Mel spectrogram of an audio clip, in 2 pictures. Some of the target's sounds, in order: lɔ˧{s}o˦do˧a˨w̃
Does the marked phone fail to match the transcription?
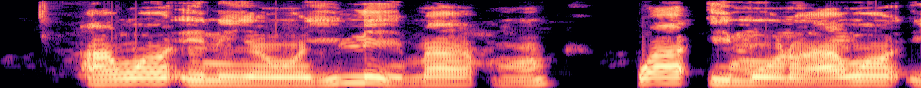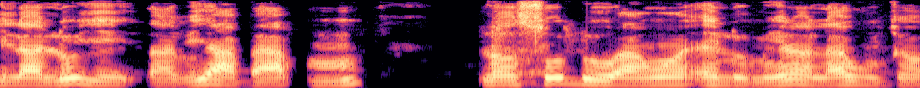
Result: no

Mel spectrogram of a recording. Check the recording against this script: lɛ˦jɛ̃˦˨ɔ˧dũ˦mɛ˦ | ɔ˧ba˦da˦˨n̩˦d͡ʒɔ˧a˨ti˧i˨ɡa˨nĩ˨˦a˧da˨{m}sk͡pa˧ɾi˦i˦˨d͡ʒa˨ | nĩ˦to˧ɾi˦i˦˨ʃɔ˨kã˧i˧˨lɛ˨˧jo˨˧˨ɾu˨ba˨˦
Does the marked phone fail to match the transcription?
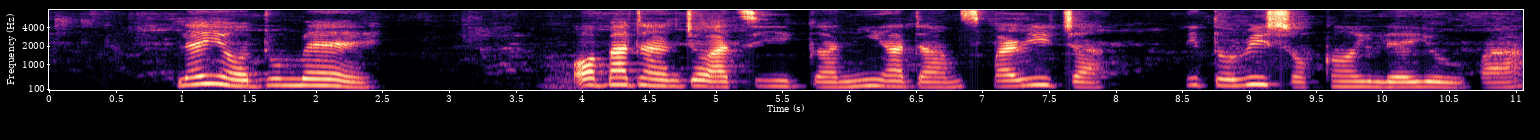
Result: no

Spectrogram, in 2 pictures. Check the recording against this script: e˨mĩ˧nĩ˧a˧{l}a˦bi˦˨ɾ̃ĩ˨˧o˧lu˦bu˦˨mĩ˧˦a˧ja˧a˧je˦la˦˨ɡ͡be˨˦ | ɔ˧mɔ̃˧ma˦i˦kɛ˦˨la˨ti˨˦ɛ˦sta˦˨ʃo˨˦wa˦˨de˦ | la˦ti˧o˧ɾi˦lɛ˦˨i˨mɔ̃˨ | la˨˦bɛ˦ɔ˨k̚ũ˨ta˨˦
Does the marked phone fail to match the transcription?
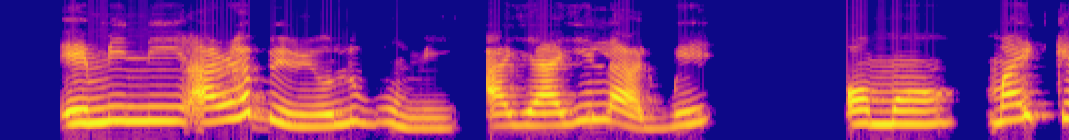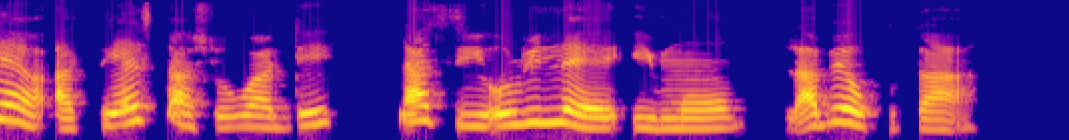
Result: yes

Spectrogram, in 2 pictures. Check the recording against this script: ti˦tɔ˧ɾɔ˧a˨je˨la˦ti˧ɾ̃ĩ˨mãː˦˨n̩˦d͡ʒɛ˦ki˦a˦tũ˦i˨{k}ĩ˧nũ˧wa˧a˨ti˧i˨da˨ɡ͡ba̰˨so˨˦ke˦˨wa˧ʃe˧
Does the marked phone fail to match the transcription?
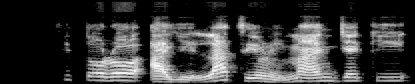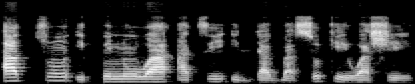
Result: yes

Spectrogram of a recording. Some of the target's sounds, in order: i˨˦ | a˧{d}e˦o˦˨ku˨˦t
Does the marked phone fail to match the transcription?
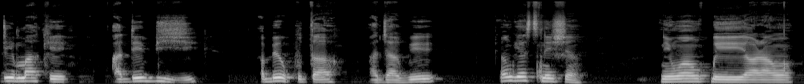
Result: yes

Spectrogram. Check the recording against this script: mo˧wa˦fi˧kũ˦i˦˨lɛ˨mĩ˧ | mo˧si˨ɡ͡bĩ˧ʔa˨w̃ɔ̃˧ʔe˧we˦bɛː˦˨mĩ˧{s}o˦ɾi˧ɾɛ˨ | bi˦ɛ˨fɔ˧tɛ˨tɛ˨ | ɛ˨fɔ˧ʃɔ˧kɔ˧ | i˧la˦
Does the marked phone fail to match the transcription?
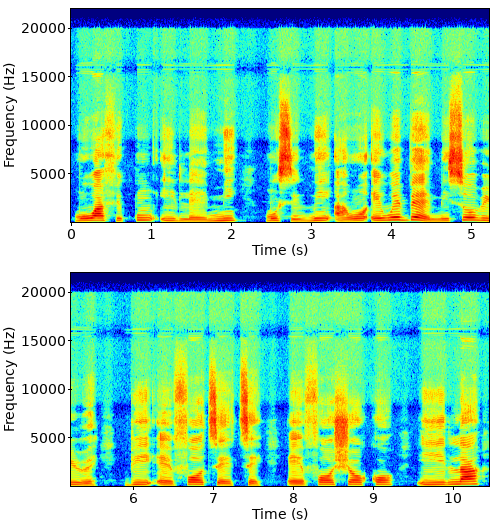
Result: no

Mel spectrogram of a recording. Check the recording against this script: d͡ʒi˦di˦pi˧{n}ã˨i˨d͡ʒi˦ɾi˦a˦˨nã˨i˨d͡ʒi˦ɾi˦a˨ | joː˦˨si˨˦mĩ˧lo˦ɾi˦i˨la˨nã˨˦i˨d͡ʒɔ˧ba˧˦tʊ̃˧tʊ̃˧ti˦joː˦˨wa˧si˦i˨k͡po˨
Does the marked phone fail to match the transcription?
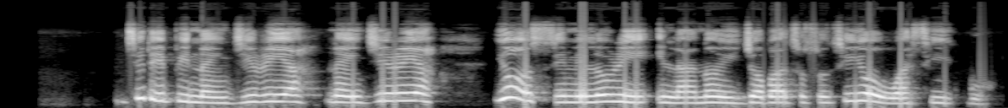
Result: no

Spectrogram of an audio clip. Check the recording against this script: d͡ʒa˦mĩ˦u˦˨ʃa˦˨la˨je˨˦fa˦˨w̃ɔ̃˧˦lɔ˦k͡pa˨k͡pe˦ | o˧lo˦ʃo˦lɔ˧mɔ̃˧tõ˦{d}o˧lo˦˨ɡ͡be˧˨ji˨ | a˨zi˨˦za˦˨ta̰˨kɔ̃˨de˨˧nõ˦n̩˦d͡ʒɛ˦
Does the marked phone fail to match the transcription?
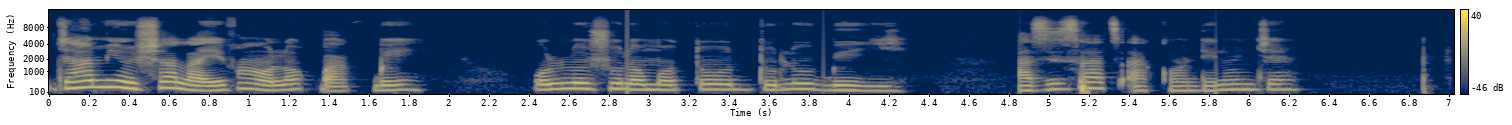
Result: no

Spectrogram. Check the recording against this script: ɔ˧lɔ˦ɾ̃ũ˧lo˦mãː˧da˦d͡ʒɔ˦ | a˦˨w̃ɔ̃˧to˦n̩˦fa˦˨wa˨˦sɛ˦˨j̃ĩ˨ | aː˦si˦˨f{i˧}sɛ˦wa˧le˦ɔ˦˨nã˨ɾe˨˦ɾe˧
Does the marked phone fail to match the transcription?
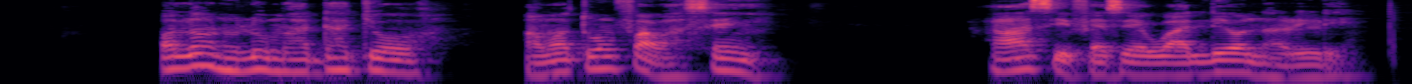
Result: yes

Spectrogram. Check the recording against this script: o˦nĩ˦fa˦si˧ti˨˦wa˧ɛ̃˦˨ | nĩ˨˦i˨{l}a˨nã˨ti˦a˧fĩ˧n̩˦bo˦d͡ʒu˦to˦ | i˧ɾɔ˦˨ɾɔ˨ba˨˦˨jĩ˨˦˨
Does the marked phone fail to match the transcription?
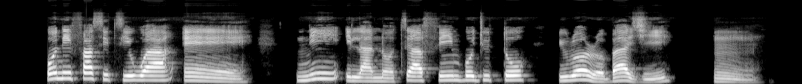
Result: no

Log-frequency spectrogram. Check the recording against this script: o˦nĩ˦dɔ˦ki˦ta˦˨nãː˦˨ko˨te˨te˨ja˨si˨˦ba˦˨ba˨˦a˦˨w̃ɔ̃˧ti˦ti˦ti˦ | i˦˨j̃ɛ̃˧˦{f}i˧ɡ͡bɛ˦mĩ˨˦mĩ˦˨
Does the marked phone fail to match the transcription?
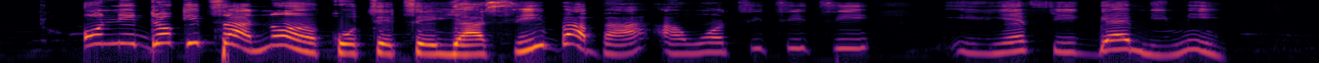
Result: no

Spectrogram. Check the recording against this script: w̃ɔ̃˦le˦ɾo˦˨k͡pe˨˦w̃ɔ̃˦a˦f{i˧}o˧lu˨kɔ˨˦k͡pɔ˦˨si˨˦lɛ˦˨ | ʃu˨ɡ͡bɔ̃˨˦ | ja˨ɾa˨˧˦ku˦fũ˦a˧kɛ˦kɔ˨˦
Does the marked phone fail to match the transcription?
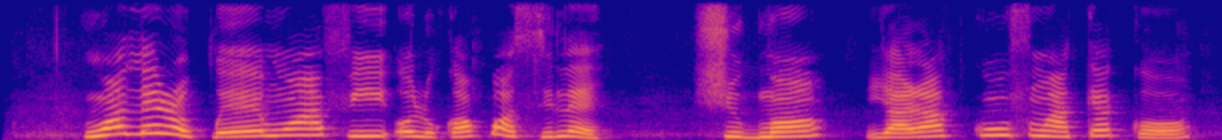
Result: no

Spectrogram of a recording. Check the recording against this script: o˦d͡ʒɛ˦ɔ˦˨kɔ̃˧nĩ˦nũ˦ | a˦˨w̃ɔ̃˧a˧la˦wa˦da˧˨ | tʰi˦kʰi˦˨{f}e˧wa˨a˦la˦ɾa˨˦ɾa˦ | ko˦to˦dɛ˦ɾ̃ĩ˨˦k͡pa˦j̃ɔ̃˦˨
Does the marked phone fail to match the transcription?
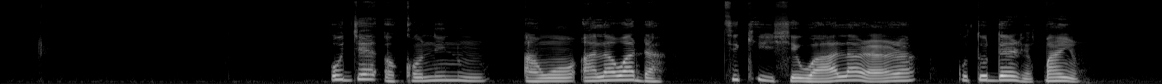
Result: yes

